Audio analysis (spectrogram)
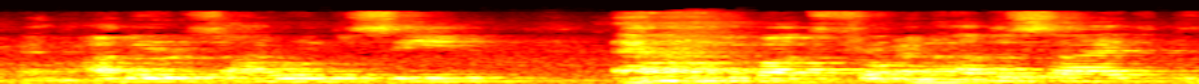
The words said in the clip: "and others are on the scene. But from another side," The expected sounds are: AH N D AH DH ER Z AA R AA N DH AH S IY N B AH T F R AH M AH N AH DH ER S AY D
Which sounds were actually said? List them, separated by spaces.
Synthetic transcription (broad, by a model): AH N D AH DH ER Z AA W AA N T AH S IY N B AH T F R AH M AH N AH DH ER S AY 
